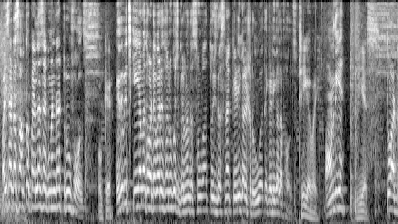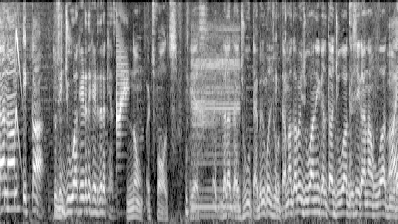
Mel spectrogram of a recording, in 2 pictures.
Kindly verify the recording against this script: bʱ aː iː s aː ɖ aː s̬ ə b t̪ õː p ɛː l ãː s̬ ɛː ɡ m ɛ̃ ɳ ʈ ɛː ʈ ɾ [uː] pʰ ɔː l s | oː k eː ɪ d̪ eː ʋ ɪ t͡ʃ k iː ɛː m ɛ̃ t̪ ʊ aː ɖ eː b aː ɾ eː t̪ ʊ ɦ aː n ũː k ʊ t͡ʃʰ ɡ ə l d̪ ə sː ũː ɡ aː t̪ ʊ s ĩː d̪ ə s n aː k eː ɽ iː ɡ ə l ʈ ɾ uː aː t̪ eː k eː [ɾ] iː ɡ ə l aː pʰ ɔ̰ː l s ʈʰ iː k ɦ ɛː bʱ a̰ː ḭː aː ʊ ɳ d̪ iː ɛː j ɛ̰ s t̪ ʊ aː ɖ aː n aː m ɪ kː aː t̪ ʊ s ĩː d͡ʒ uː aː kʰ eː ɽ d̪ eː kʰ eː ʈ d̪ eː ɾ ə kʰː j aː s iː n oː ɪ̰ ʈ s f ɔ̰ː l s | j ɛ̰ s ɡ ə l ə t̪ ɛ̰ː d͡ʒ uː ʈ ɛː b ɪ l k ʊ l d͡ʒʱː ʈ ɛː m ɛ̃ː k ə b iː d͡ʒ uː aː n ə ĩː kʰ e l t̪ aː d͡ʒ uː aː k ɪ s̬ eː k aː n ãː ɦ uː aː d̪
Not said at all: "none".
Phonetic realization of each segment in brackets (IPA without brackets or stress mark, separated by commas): uː, ɽ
